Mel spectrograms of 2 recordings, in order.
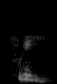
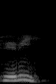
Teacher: For example, in the word free, you can see that the consonants F and R form a cluster because we have to pronounce them without a vowel between them. We have to say F rather than fir, for instance. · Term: consonant cluster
